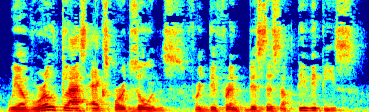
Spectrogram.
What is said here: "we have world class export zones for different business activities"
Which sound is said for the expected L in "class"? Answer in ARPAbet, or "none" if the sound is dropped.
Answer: L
